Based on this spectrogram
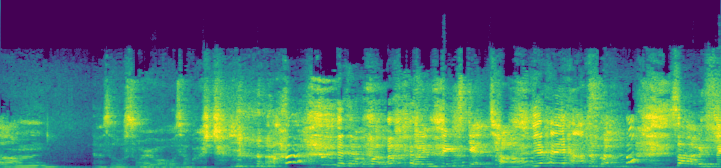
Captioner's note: laughing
